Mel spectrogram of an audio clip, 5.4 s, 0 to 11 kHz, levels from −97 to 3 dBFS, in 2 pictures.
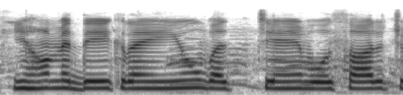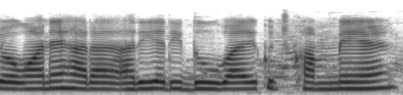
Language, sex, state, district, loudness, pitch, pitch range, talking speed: Hindi, female, Madhya Pradesh, Bhopal, -15 LUFS, 235 Hz, 225-245 Hz, 180 wpm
